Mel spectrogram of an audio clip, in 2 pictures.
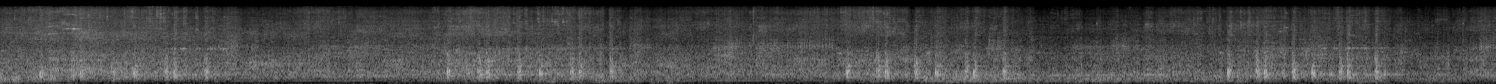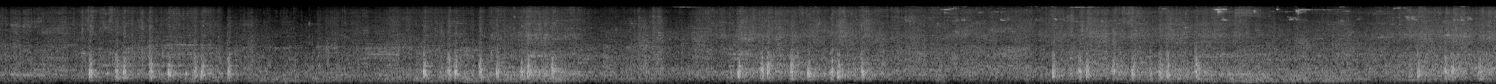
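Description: Loaded tank cars of a freight train rolling over a railroad diamond crossing: a steady rolling rumble broken about every three to four seconds by a quick cluster of clattering wheel impacts as each set of trucks crosses the diamond.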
